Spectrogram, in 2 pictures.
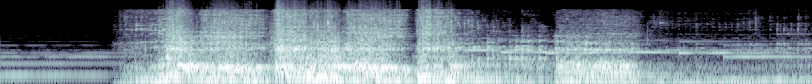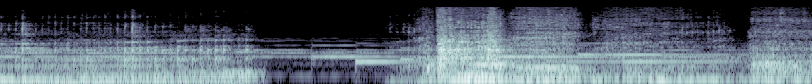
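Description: Male lion roaring: a loud bout of roars begins about a second in and trails off over several seconds, then a second, quieter bout comes a little after the middle. Soft piano music plays underneath.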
